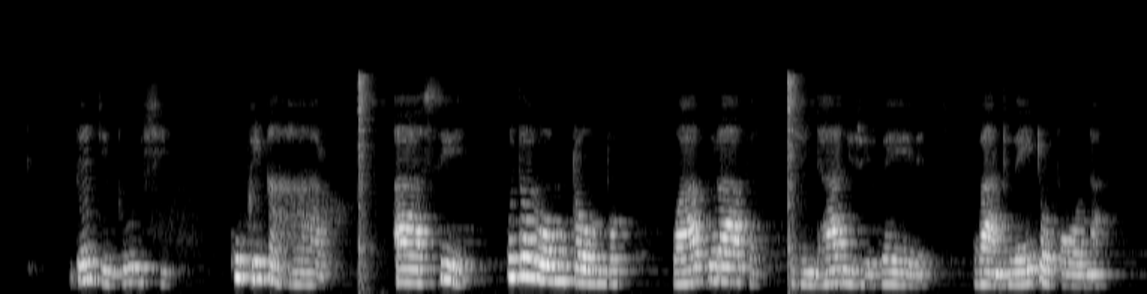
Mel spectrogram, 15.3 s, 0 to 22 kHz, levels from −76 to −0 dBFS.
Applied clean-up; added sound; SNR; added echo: none; Hi-hat; 12 dB; reverberation time 0.5 s.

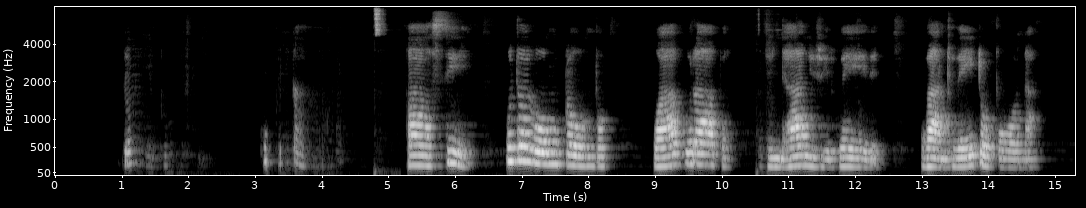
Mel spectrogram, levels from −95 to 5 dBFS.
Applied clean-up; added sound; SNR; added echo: neural mask model DeepFilterNet 3.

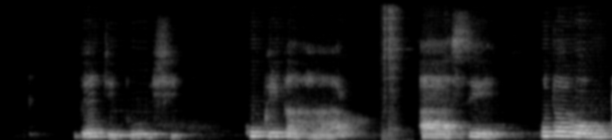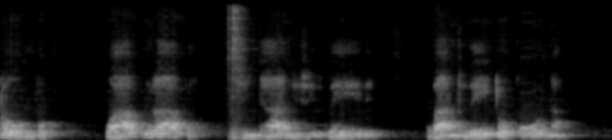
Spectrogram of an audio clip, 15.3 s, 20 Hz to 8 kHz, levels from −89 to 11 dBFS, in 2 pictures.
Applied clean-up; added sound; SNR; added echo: neural separator model SepFormer DNS4.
